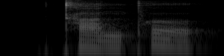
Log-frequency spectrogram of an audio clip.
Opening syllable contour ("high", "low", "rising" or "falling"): low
